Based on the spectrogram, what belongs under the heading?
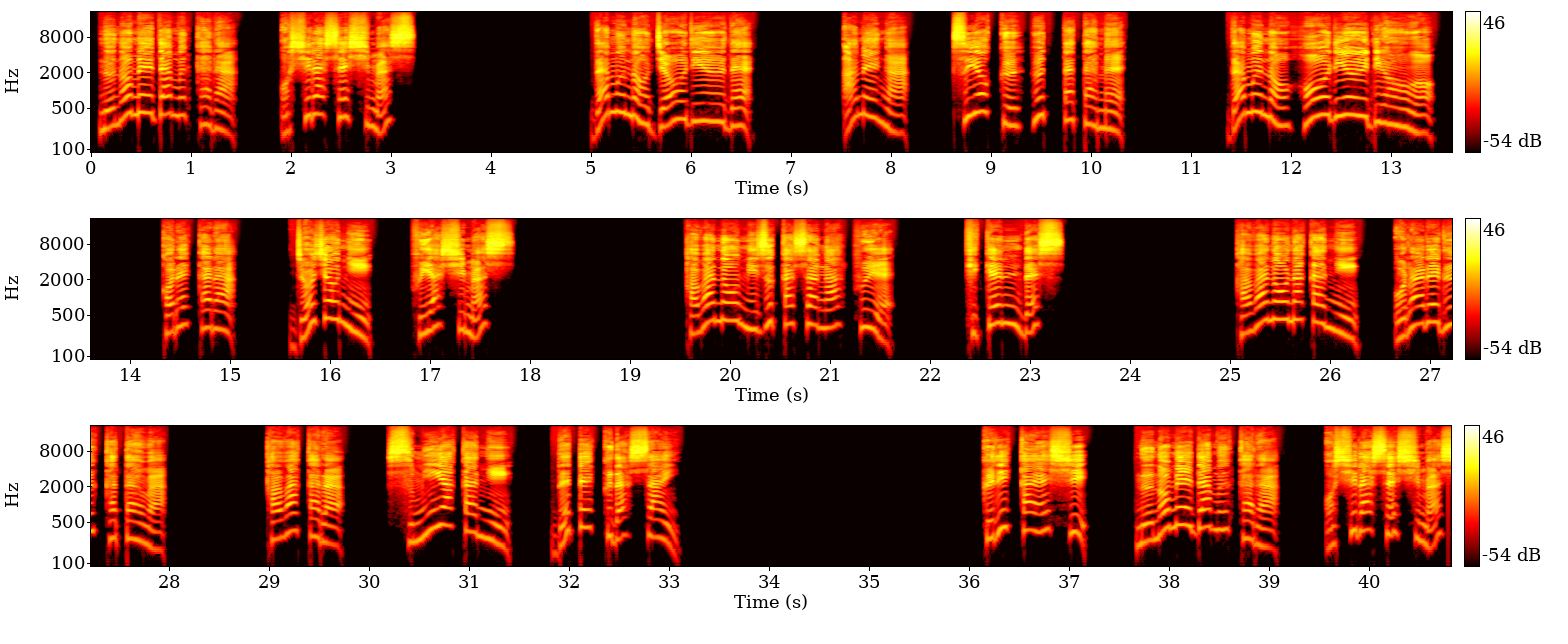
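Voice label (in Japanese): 雨が降り始めてゲート放流を開始する時の警報, 音声放送; 布目ダム管理所版; kizugawa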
